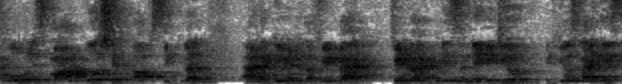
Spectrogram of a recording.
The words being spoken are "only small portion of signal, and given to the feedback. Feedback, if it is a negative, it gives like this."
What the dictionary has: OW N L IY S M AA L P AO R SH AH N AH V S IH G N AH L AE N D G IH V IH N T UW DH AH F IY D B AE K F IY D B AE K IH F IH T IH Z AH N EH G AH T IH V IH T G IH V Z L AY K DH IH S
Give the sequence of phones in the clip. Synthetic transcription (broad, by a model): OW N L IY S M AA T P AO R SH AH N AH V S IH G N AH L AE N D G IH V IH N T UW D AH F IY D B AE K F IY D B AE K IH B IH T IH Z AH N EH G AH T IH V IH T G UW Z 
